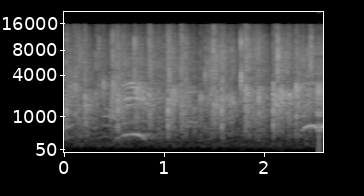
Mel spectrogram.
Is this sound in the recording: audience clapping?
yes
